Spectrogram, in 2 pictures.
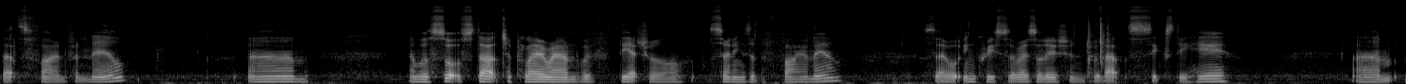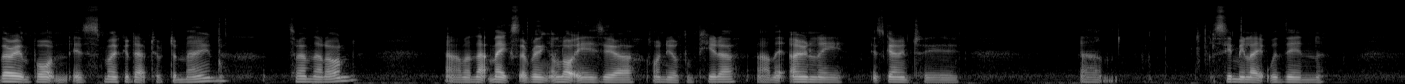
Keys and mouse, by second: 0.0 Escape, 5.2-7.5 middle drag, 7.5 click, 9.6 click, 14.5-18.0 drag, 18.9 click, 25.7-28.0 middle drag.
